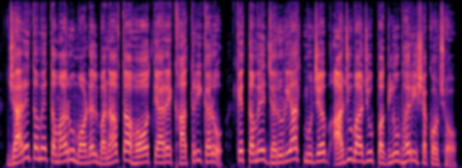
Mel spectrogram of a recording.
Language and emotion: Gujarati, neutral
